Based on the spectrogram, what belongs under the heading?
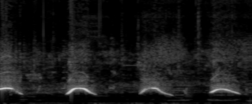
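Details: Female grey francolin giving clear arched whistles, rising then falling, repeated about once a second, four in a row, over faint low rumble.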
